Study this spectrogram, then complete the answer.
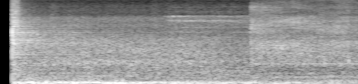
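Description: Traffic rumbles past on a nearby street.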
